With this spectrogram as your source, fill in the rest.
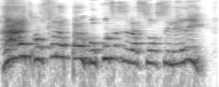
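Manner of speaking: gossiping accusation. Acted. Relatives accusing talkative child.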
